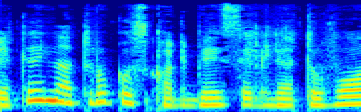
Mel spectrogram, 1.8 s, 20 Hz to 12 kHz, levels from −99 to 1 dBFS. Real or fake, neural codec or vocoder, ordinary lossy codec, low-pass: fake; codec, 44.1 kHz, 1.7 kbps, Pupu-Codec; MP3, 48 kbps; 10.8 kHz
